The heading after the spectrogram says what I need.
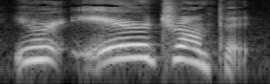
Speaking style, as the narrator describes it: yelled Parrot

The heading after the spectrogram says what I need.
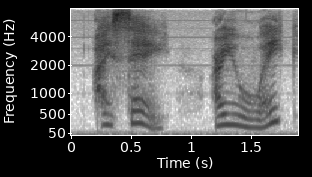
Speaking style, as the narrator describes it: Presently a voice whispered

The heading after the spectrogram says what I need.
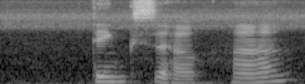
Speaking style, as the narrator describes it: Xena chuckled

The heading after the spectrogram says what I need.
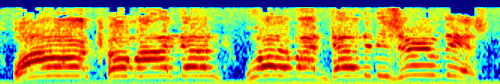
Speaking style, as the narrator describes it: he's hollering

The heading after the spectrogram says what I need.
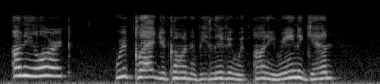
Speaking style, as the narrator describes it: Cole replied happily

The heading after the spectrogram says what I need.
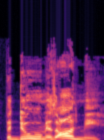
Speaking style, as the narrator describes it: it cried despairingly

